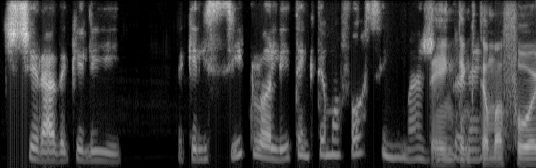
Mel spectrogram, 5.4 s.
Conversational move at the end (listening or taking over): taking over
